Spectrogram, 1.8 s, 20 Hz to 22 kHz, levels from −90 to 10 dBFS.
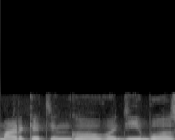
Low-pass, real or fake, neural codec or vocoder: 7.2 kHz; real; none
